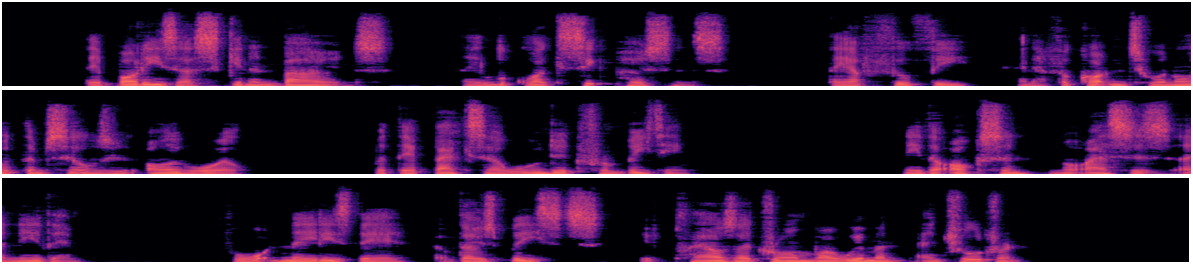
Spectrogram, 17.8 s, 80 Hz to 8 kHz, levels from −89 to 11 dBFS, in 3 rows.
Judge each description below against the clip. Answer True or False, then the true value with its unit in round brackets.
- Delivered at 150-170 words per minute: False (180 wpm)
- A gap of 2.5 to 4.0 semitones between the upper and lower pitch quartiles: True (3.6 semitones)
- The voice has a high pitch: False (115 Hz)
